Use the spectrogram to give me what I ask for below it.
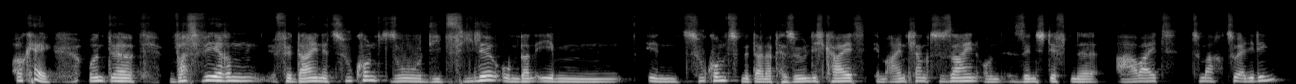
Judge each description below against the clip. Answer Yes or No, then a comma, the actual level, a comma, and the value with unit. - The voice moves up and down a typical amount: Yes, average, 3.3 semitones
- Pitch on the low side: No, medium, 145 Hz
